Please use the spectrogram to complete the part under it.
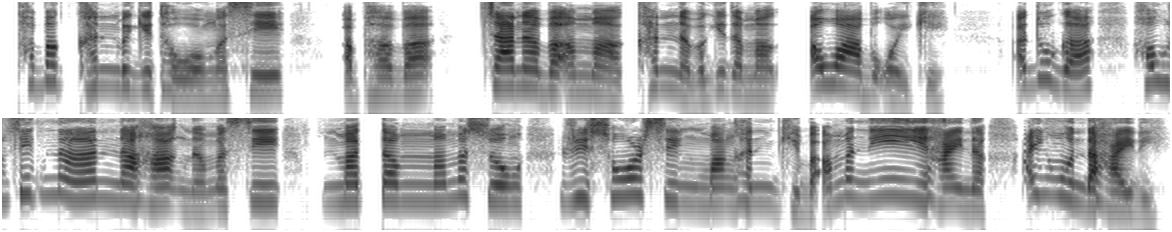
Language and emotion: Manipuri, angry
